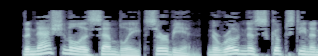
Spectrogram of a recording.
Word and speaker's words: Народна скупштина: The National Assembly Serbian, Narodna Skupština, Narodna Skupština, pronounced Narodna Skupština Sbj, is the unicameral legislature of Serbia.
